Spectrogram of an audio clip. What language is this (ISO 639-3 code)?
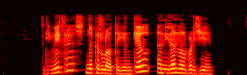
cat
